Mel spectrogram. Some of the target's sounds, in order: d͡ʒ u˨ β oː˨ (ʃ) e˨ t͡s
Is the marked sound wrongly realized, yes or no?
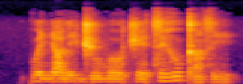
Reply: yes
